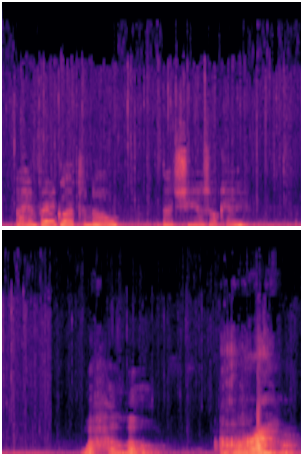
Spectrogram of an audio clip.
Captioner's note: meow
